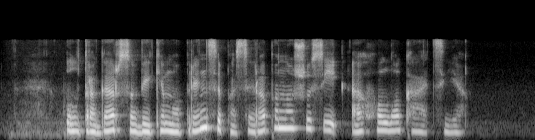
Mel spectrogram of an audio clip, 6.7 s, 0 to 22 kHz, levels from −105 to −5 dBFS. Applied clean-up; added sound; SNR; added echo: none; none; none; none.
